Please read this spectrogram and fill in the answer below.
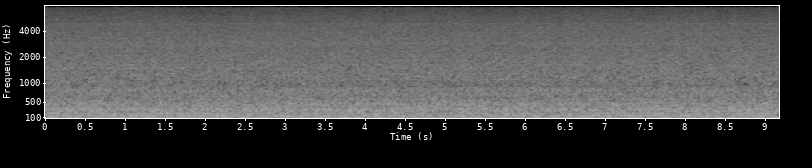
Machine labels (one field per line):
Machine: fan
